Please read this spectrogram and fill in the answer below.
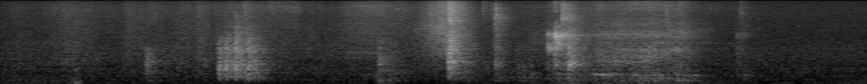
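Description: A few short knocks and rattles of things being handled at a desk close to the microphone, the loudest a sharp knock a little over two seconds in.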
